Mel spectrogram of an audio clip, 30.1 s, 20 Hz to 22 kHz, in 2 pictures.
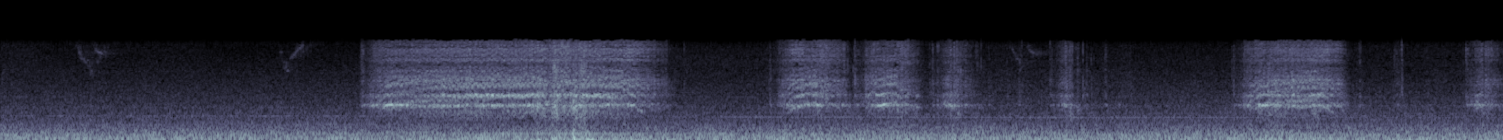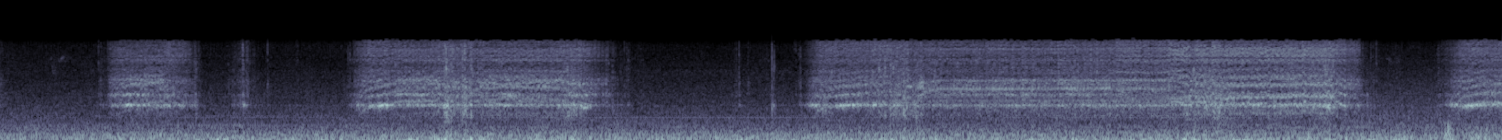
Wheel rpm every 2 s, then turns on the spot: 0, 10, 130, 40, 40, 0, 50, 0, 30, 70, 50, 50, 160, 160, 70.
20-22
